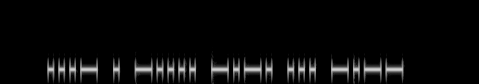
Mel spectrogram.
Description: Morse code, heard as a keyed tone, about 22 wpm, 700 Hz. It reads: VE6CSY
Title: DXCC-100 Call Signs - 6 Characters - 22wpm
